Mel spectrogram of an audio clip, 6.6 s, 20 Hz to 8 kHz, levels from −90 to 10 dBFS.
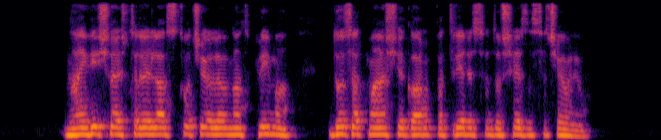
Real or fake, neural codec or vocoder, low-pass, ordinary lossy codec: fake; codec, 24 kHz, 6 kbps, HILCodec; 7.2 kHz; none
